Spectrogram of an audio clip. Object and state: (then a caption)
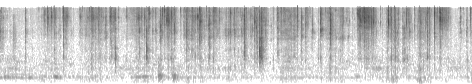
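Bar soap being carved. A utility knife blade shaves and carves the surface of a solid orange bar of soap stamped with lettering, held in hands with painted nails, peeling flakes away. The result is a quiet, steady run of crisp, bright scraping and crinkly cutting strokes with little low end, plus a few sharper slices standing out.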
